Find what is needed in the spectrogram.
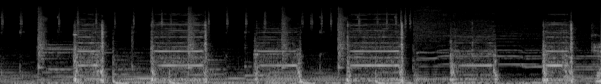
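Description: Brother SE1900 embroidery unit moving the hoop in short runs, with a steady motor whine about once a second, as it traces the outline of the design to check that it fits in the hoop. Background music plays underneath.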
